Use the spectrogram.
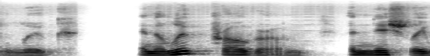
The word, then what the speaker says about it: LIWC: inquiry and word count liwc and we pronounce it Luke in the loop program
